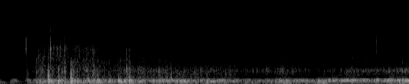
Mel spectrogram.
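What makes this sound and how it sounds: Fingertips and long nails pull and peel a loose strip of red self-adhesive fabric bandage away from the layers wrapped over a microphone. The sound is a dense, muffled low rumble with soft crackling and a few brief brighter ticks as the strip comes away.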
